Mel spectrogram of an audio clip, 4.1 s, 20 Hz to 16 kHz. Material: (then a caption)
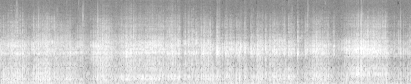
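Plastic. Long painted nails scratch the cratered surface of a hollow 3D-printed plastic moon lamp glowing pink. The result is a steady, crackly, dry scratching with a strong mid-high band and very little low end. It swells and dips slightly as the nails move across the texture.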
